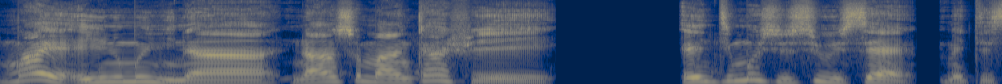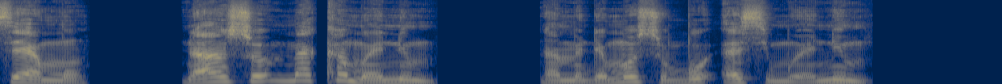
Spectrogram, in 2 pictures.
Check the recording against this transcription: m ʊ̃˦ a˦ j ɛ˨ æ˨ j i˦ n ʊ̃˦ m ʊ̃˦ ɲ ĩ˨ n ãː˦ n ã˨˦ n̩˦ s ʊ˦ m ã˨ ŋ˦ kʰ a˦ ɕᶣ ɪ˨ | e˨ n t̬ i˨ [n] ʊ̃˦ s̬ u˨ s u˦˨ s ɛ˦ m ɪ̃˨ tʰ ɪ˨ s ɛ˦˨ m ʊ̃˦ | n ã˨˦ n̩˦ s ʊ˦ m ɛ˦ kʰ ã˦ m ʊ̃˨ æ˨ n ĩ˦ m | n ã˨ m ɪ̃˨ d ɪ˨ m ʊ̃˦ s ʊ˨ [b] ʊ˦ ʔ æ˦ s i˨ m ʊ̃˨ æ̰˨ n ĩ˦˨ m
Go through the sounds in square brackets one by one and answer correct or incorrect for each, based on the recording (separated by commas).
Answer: incorrect, correct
